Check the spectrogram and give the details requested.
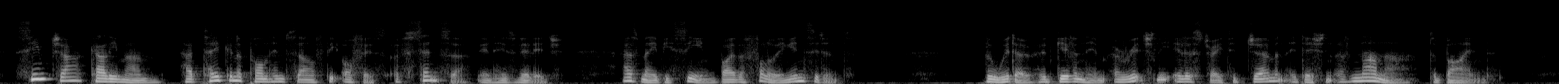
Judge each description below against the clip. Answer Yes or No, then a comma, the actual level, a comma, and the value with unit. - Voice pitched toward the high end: No, low, 110 Hz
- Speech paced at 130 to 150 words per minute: Yes, slow, 135 wpm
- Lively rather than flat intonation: Yes, wide, 6.2 semitones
